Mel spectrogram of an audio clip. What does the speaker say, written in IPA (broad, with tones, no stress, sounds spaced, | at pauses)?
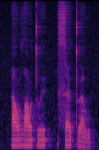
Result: a˦˥ w ðˤ æ˦˥ w tʷ ɨ˦˥ | s æ˦˥ tʷ a˧˩ w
